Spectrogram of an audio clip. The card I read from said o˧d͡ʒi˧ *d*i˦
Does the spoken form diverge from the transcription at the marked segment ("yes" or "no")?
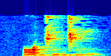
yes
